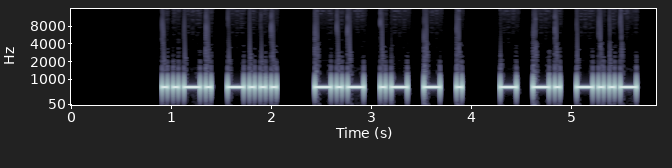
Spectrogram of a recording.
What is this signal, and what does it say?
Morse code, heard as a keyed tone, about 21 wpm, 700 Hz. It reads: FB KATE TNX
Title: Practice QSO - Exchange 3 - More Info - 22wpm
